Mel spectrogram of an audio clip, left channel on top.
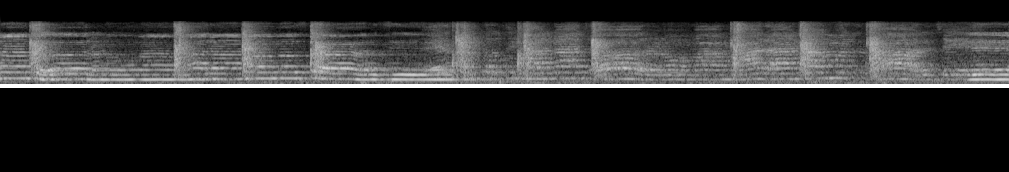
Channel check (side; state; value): right; silent; digital silence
